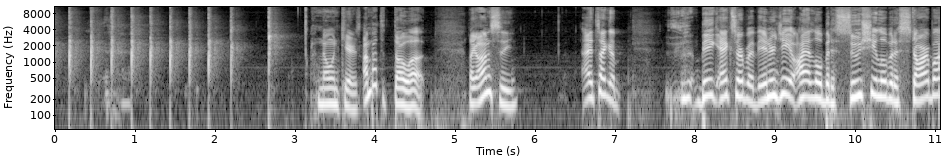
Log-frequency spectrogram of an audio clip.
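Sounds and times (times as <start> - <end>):
person clapping: 0.0 - 3.0
speech: 3.3 - 5.9, 6.6 - 11.0.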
